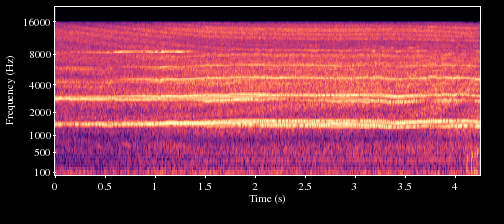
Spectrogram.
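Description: Drone motors whine steadily as the drone comes in to land, a close, constant high-pitched hum with several layered tones over a low rumble and no talking.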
